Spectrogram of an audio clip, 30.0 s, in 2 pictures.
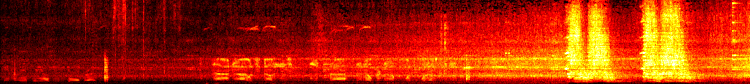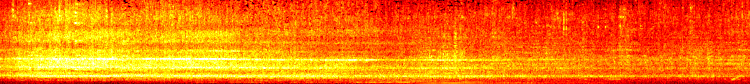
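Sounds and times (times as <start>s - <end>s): train wheels rumbling on rails: 2.5s - 30.0s
locomotive horn blast: 11.3s - 14.2s.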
